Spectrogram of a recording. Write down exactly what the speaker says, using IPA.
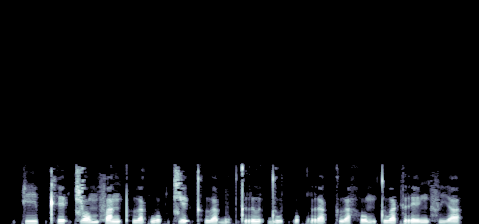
k iː˥˩ p̚ kʰ e˥˩ ʔ t͡ɕ ɔː˧ m f a˥˩ ŋ pʰ ɯ˦˥ a̯ k w o˨˩ k̚ t͡ɕ e˦˥ ʔ kʰ ɯ˩˦ a̯ b u˨˩ k̚ t r ɯː˥˩ t̚ d uː˨˩ t̚ p o˨˩ k̚ r a˨˩ k̚ ʔ ɯ˨˩ a̯ h o˨˩ m t u˦˥ a̯ k r eː˧ ŋ f i˨˩ a̯

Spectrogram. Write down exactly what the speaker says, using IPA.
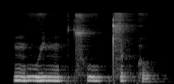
m uː˥ j m ʊ˥ k̚ t͡sʰ uː˥ p̚ t͡s ɐ˥ k̚ h ʊ˧ k̚

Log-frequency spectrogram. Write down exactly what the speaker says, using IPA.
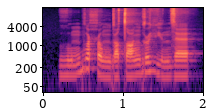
ɦ u˩ m b u˥ ħ o˩ ŋ ɡ u˩ tˤ æ˩˧ ŋ ɡ ə˞˧˥ vʲ ə˞˩ n z æ˧

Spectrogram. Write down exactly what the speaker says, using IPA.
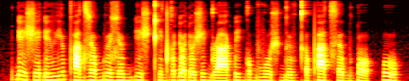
ɗ i ʃ i ɗ i v j ʉ pʰ a d z ɵ b ʉ z ʉ b ɠ i ʃ kʰ i d ɡ ɵ ɗ ɵ ɗ ɵ ʃ i ɡ ɹ a k͡p i ɡ o b v u ʃ ɡ ʉ v kʰ ə pʰ a t͡sʰ ɘ b ʏ k͡p o | u

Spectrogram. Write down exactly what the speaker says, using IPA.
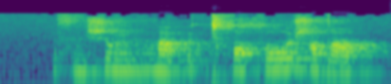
s æ̤ ʃ ʌ ŋ æ̤ ɦ a ʔ œ ǀʰ œ sˤ yː ʒ ə dˤ ə

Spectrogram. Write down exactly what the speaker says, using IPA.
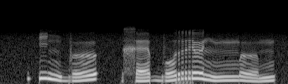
ʔ i˥˨ ŋ b ɵ˨˥ | x ɛ˩˧ b o˨˥ r ø˥˨ n mː ɵ˧˩˧ m

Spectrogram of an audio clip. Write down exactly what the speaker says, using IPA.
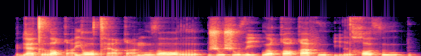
ɡ æ t r ɔ q æ̰ j ɔ tʰ æ̰ q æ̰ m u ð ɔ r | ʒ u ʃ u ð i ʔ u q ɔ q æ f u ʔ ḭ r χ ɔ θ u p

